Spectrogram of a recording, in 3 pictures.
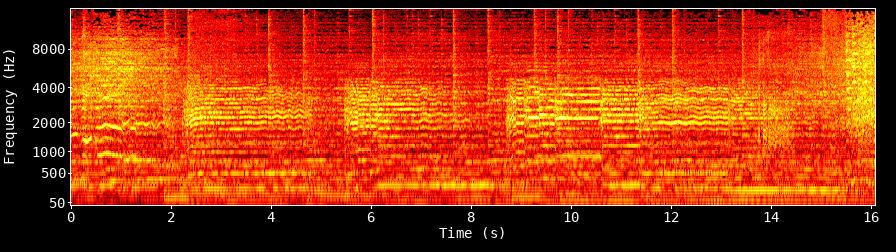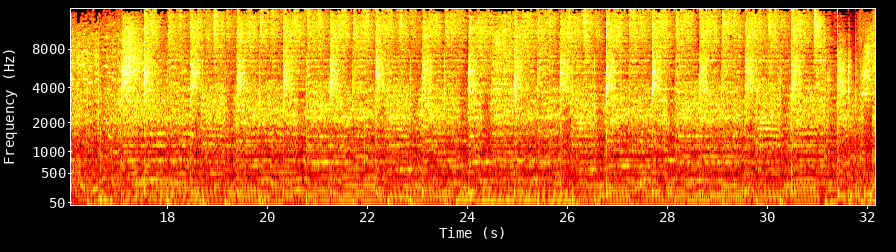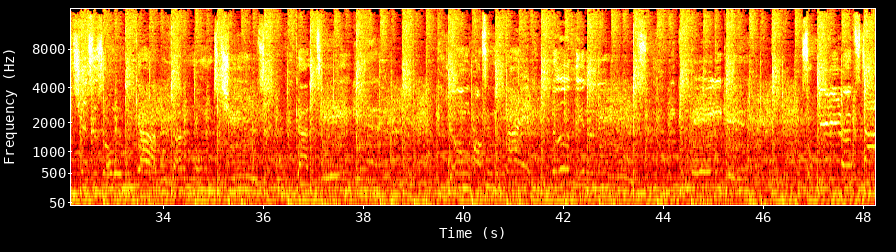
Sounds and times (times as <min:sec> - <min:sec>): Rock and roll: 0:00.0 - 0:48.2.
